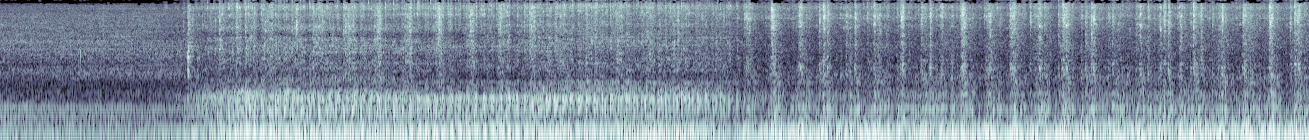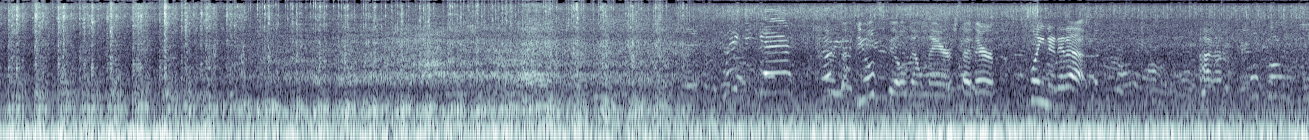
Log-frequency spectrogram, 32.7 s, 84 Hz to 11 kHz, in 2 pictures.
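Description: A dirt late model race car's V8 engine starts up about two seconds in and keeps running at a steady, loud idle as the car is readied for hot laps.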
